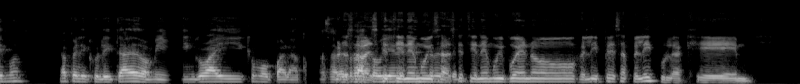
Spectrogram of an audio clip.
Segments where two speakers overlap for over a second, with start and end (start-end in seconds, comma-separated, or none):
3.3-4.7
